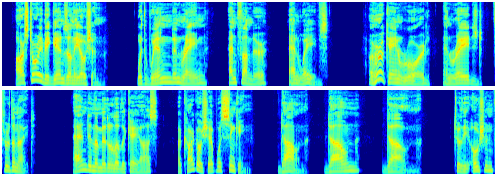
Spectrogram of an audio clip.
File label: Audiobook, male voice; Audiobook Demo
